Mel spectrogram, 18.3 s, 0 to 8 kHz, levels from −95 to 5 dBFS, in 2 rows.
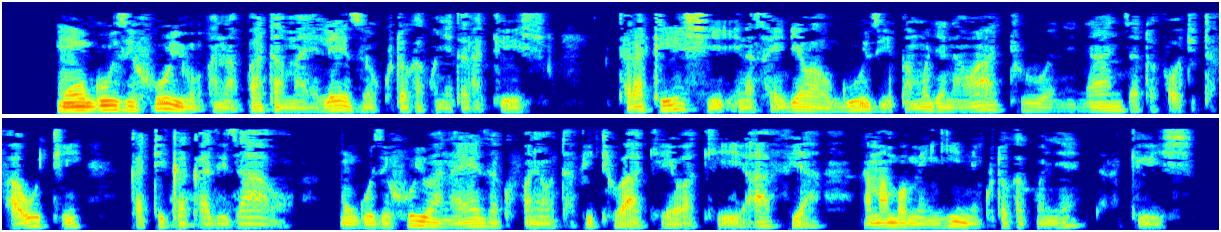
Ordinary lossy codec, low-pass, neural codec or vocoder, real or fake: MP3, 24 kbps; 7.2 kHz; none; real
